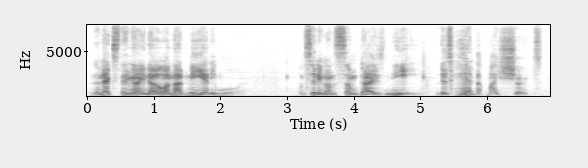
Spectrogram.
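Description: A man playing a bitter, wisecracking cursed ventriloquist dummy in a TV drama, with a gravelly, wry delivery. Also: on the low side, unhurried, sharp tone, no echo, exaggerated voice. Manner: wry, sardonic. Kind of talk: TV drama acting.

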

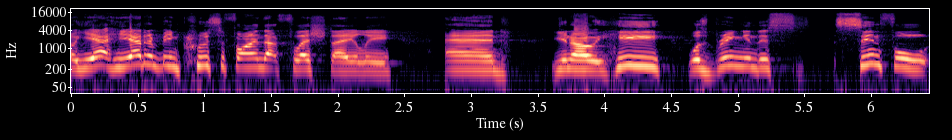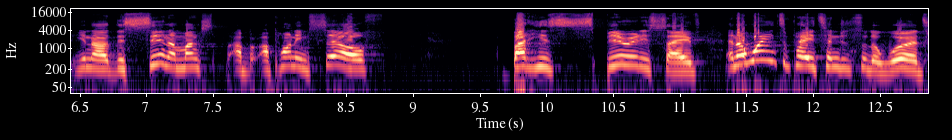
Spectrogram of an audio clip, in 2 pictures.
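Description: A man, preaching a sermon as pastor in a church hall, asking questions and gesturing widely. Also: high-pitched. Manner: animated preaching with wide gestures, rhetorical questions. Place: church hall with metal walls.

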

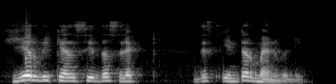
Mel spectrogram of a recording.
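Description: A man explaining a cloud software tutorial step by step over a screen recording, in loose, conversational phrasing. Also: a little high, very animated, normal speed, highs cut off. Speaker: tutorial instructor.

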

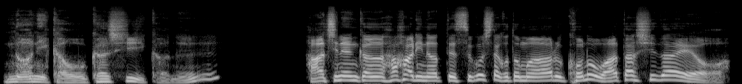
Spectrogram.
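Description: A man's voice: on the high side, big pitch swings, a bit bright, no echo, studio quality, exaggerated voice. An actor voicing a depraved, mocking trickster giant-god held prisoner in a game, theatrical and taunting, drawing out his words. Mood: sly, mocking. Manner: theatrical, taunting, drawn-out words, sudden swoops and cackles. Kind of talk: theatrical game character voice lines.

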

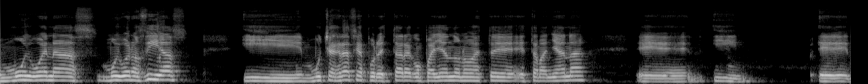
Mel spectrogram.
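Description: A middle-aged Chilean man hosting a conversational interview over a video call, speaking in a halting, digressive way. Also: fairly high pitch. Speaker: interview host. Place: indoor room on a video call.

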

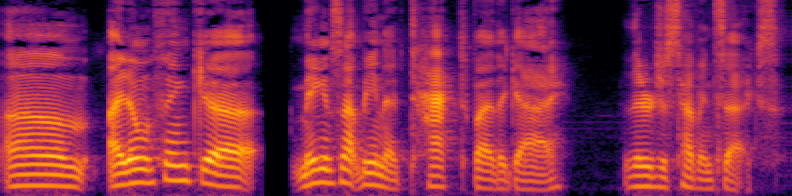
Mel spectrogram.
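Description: A man's voice: mid-range voice, unhurried, a bit bright. A man co-hosting a podcast, casually giving notes and corrections, repeating words for emphasis. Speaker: podcast co-host.

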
